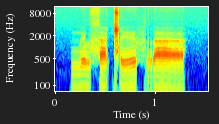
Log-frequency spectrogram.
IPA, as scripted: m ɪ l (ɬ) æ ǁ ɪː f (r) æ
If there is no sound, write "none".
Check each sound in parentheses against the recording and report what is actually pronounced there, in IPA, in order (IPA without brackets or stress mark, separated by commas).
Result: ɬ, r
